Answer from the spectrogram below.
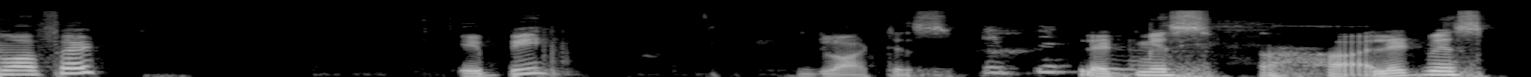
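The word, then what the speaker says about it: epiglottis: IG glotus what is the name of it EP glotus let me let me spell it e p i g l o d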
